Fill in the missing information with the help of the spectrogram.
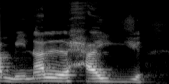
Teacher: یا کے اوپر سختی کر کے وقف کرنا ہے۔ · یا کے نیچے جو زیر ہے اس کو آپ نے ختم کر دینا ہے وقف کی صورت میں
